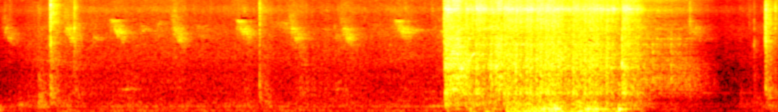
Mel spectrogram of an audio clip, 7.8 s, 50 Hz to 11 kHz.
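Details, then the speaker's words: Ducati 749S that won't start, suspected flooded with wet plugs: after new spark plugs, cranked with fuel pump unplugged; quiet cranking, then a rough burst of firing for about three seconds that dies away. "I haven't plugged the fuel pump back in because I'm thinking it may be still flooded a little bit so we'll just try it first"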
